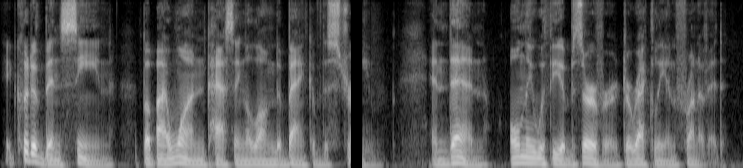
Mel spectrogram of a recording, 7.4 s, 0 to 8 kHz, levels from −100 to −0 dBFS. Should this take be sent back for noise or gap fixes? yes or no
yes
